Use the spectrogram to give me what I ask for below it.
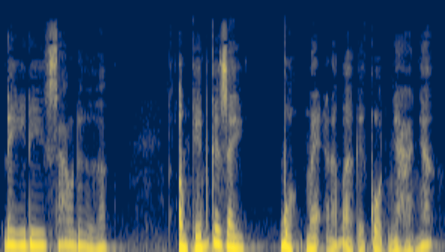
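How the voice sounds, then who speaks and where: A man voicing a shrill, stingy old village wife who scolds and schemes. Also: expressive, moderate pace, vocal fry, dark tone, husky, full character voice. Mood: scheming. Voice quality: high, strained, nagging.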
